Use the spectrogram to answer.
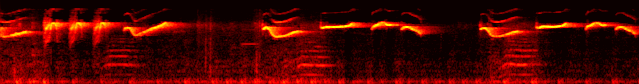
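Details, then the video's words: Lure call to bring in wild sunbirds (wulung, kaca, jentit): clusters of shrill, piercing chirps and upward-sweeping whistles, each group split by short pauses, over a faint low hum. "Suara Pancingan Atau Pikat Burung Kolibri Wulung, Kaca, Jentit Langsung Respon"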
